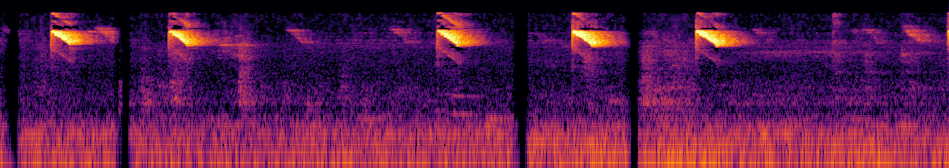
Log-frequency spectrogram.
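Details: Female white-eye calling to lure males: a series of about six thin, high, downward-slurred chirps, repeated roughly every one to one and a half seconds, over a faint low background rumble.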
